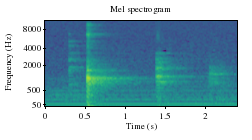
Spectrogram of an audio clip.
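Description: Two sharp clinks of glassware, each ringing briefly: a louder one about half a second in and a softer one about a second later.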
